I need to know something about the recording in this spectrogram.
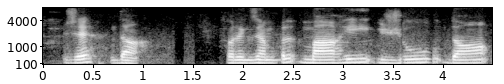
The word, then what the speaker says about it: jardin: If I give you one phonetic, the pronunciation is like jardin.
